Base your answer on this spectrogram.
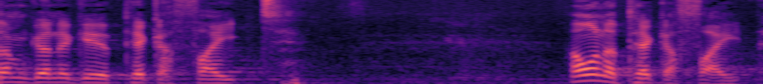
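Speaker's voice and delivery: bad, clumsy, mangled Scottish accent. Quoting a Braveheart scene, apologizing for ruining it: bad Scottish accent as Mel Gibson. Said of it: "please forgive me absolutely ruining the Scottish accent".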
